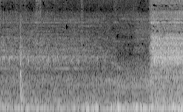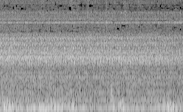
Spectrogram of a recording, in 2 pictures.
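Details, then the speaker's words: Serpentine belt tensioner removed from car and spun by hand: dry, gritty whirring hiss with faint squeaky edge; worn tensioner pulley bearing confirmed as squeak source, replaced with identical new tensioner. "can hear that is definitely the source of the squeak"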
